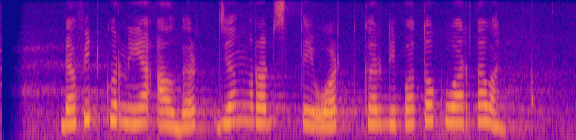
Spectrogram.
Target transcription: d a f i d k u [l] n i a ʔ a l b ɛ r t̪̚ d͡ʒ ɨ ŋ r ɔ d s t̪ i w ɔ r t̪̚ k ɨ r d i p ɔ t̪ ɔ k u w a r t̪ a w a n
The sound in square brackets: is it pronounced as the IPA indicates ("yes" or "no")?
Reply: no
